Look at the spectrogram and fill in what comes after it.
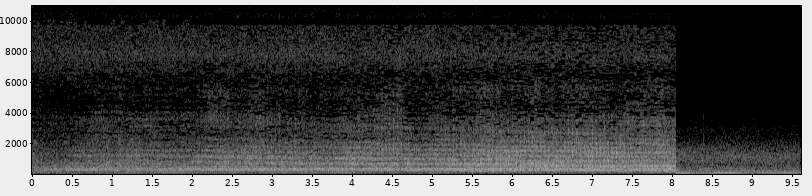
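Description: An SUV's engine running hard at steady revs as it strains through deep mud, growing louder over about eight seconds. It cuts off suddenly near the end, leaving a quieter low hum.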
